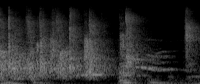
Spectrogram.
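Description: Congregation applauding; the clapping fades out a little over a second in, leaving one or two last separate claps.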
